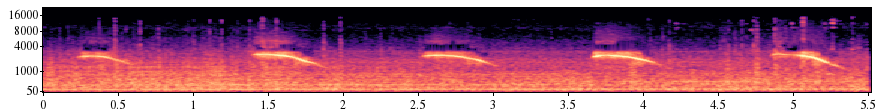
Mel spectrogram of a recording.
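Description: Five descending whistles, each short and sliding downward, spaced about a second apart, performed by a human voice imitating a pearl-spotted owlet's call at sunset in the Sabi Sand, over a low steady hum.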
